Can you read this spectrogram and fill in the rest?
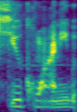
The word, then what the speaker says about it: Qquani: All you have to do is type up Grace and Q Quani, which is my name. It's spelled Q-Q-U-A-N-I.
